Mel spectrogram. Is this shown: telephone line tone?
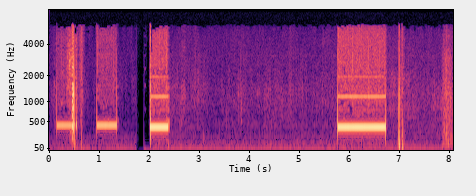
yes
